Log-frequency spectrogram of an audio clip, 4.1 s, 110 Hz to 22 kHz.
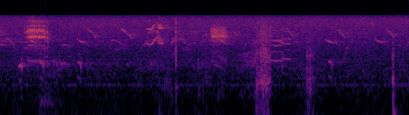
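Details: Drongos mobbing a predator on a sunrise safari drive at Djuma Game Reserve, South Africa, around 7:30 AM on 5 May 2017, give harsh, scratchy bursts mixed with brief metallic whistled notes, spaced irregularly; faint calls of other birds behind.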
